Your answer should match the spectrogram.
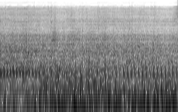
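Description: A dual sport motorcycle, lighter than a Honda CRF, runs steadily on a desert trail ride near Quartzsite, Arizona, its engine a loud, close, continuous rumbling drone with mechanical clatter and no break.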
